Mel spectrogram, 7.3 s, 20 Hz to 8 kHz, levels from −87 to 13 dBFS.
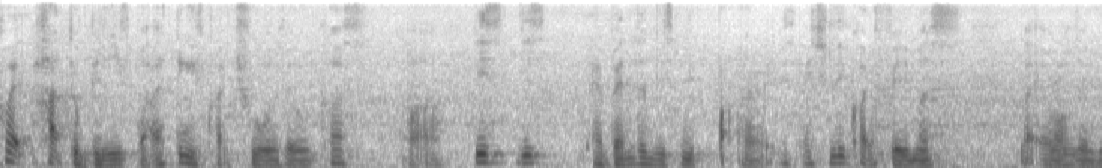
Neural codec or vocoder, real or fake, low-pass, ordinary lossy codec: codec, 16 kHz in and 24 kHz out, 2.2 kbps, FireRedTTS-2 codec; fake; 7.2 kHz; none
